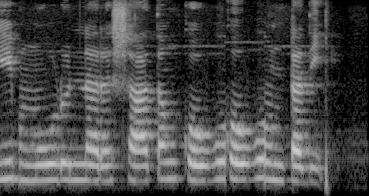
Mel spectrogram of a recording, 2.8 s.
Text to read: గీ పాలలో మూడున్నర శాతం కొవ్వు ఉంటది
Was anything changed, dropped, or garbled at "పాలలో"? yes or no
yes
